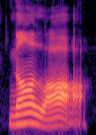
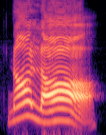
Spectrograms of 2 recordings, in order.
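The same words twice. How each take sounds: First: It is said in the speaker's plain accent. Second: It is said in a put-on Chinese accent.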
